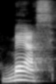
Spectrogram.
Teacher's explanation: When we have mass here, it ends with the fortis s.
